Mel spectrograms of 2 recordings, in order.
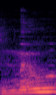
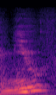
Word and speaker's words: mu: Now the Mobius function, denoted with the Greek letter mu, and a lot of people pronounce it as mu, but like a cow would, but I don't like that. I say mu.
